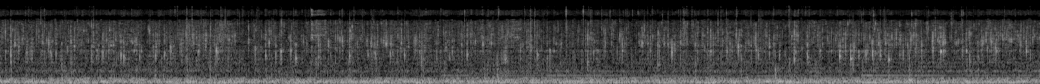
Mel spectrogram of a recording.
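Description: Metal tongs clink against the side of a wok.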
